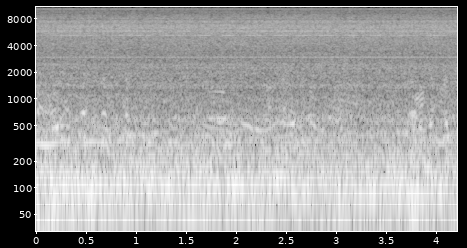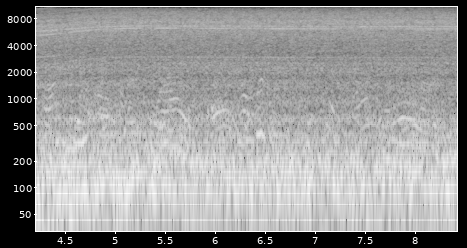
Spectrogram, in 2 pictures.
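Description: Airplane taxiing in Microsoft Flight Simulator 2020 on the ground at Manila, a steady engine drone and rumble that holds at an even level throughout, with a voice talking over it.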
